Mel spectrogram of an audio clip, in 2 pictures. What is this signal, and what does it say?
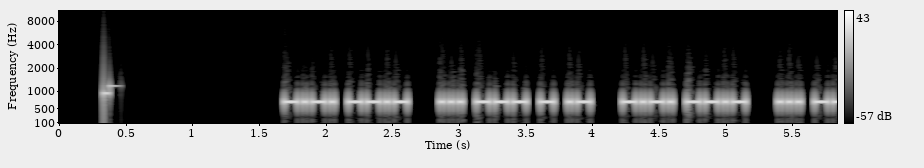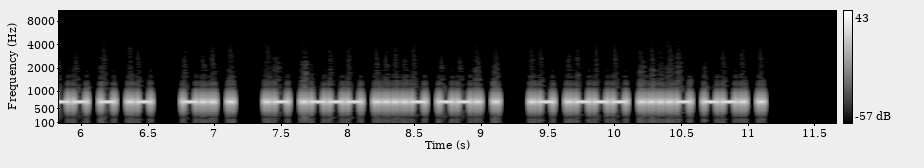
Morse code, heard as a keyed tone, about 36 wpm, 690 Hz. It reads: CQ SOTA CQ SOTA DE AJ4GE AJ4GE
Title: SOTA QSO Practice 35wpm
